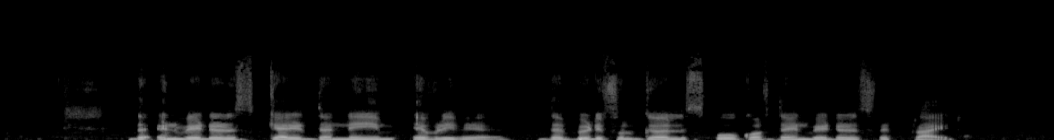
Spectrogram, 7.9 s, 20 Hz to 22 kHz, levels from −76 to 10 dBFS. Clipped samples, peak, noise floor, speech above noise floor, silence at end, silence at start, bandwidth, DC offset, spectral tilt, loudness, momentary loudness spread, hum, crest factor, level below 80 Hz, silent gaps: under 0.1%; -6 dBFS; -71 dBFS; 47 dB; 0.75 s; 0.95 s; 11.5 kHz; under 0.1%; -7 dB/octave; -25 LUFS; 9 LU; none; 20 dB; -64 dBFS; none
